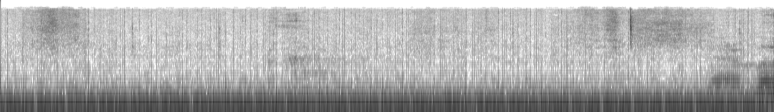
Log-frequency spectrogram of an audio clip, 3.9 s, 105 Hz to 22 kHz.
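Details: 1996 Chevrolet Tahoe, fuel-injected, cold start on a chilly day: the engine settles straight into a steady, even low idle pulse with no stumbling or misfire; a normal, healthy cold start.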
